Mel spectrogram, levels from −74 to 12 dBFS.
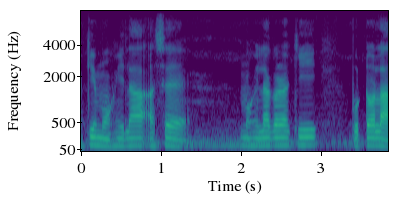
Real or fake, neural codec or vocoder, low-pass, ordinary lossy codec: fake; codec, 16 kHz, 6 kbps, DAC; none; none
